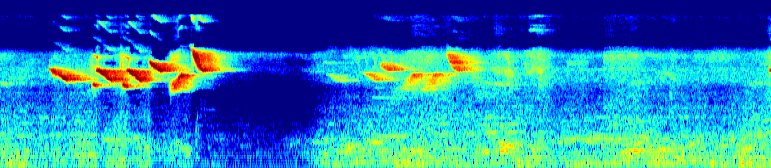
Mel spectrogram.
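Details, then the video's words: Captive double-collared seedeater, a breeder's male singer of the Polish style, delivers a loud burst of quick, sweet whistled notes sliding up and down, then pauses before a softer, more distant phrase of similar notes. "COLEIRO POLACO GALADOR"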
